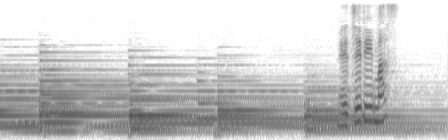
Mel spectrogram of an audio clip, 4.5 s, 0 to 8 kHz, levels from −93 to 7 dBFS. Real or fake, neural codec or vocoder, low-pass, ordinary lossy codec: real; none; 7.2 kHz; AAC, 48 kbps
